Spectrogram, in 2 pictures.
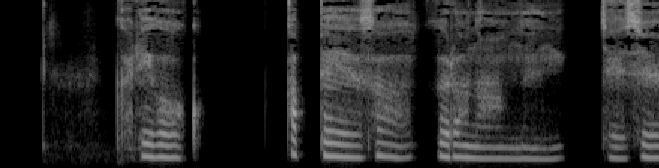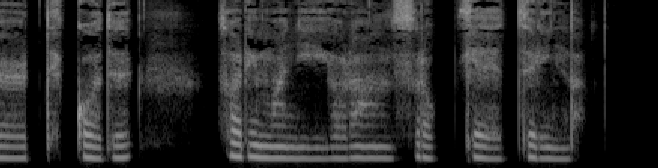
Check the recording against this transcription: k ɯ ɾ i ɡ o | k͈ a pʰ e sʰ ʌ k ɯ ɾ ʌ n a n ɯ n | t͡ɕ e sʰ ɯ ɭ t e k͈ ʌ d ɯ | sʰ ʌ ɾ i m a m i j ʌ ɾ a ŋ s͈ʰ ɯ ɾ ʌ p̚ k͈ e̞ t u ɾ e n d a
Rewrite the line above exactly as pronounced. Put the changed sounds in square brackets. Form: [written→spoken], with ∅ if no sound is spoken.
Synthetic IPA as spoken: k ɯ ɾ i ɡ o | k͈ a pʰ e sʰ ʌ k ɯ ɾ ʌ n a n ɯ n | t͡ɕ e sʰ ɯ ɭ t e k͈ ʌ d ɯ | sʰ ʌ ɾ i m a [m→ɲ] i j ʌ ɾ a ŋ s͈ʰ ɯ ɾ ʌ p̚ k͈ e̞ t [u→ɯ] ɾ [e→i] n d a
